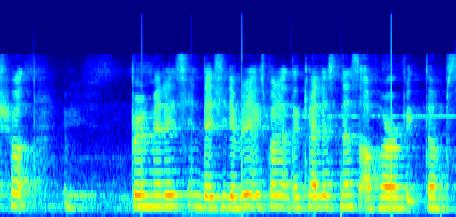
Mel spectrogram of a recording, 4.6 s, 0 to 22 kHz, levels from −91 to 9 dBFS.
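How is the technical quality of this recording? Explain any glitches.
The speech carries a steady ticking caused by periodic USB or driver dropouts. From 0.43 s to 4.42 s, roughly every 0.50 s, about a millisecond of audio is skipped when something stalls the bus or driver, leaving a pop. The strict, even spacing sets it apart from random packet-loss glitches.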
